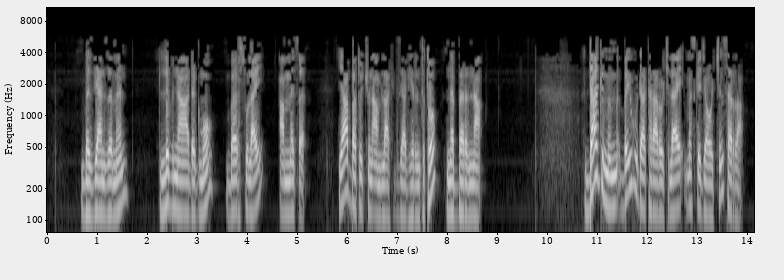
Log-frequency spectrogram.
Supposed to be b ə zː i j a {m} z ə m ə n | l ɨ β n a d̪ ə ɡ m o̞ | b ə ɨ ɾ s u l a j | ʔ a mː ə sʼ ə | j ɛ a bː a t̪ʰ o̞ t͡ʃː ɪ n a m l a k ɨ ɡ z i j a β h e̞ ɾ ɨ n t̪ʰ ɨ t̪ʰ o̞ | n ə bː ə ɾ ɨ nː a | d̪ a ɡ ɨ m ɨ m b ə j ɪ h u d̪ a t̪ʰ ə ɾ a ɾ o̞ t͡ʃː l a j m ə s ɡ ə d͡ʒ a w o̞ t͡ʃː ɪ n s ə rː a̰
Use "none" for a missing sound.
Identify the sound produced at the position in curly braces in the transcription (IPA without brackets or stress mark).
n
